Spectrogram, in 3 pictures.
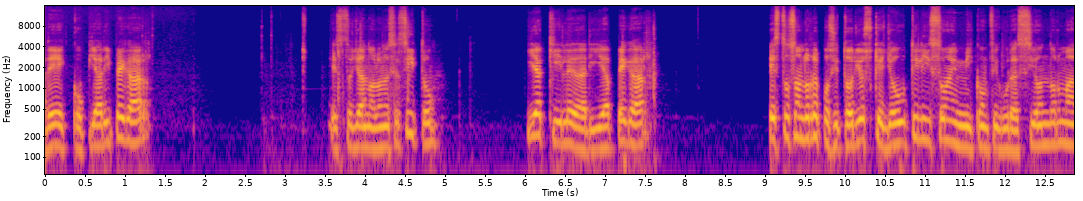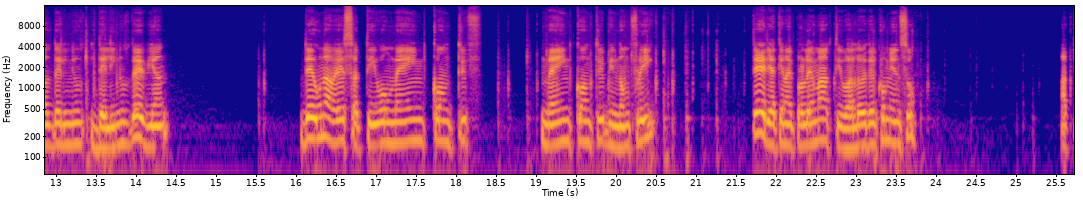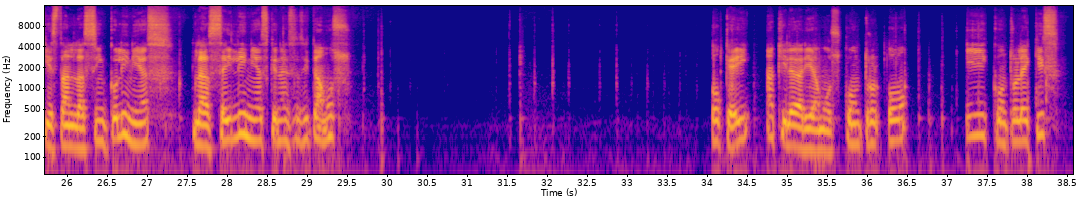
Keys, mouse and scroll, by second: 1.0 click, 2.5 click, 4.0 ctrl+k, 7.0 ctrl+shift+v, 10.6 Up, 11.3-12.3 Up, 13.1 Down, 13.4 Down, 14.2 Right, 14.8-15.3 Right, 15.6 Right, 17.0-18.3 Right, 18.7 Right, 19.4 Right, 19.6 Right, 19.8 Right, 20.0 Right, 20.2 Right, 20.5 Right, 20.6 Down, 20.8 Down, 21.0 Down, 21.3 Down, 21.8 Up, 22.2 Right, 22.6 Right, 23.0 Down, 23.2 Down, 23.4 Down, 23.6 Down, 24.2 Down, 24.2 Up, 24.4 Up, 24.6 Up, 24.8 Up, 25.2 Up, 25.4 Right, 25.5 Right, 26.2-27.1 Right, 27.5 Right, 27.7 Right, 28.5 Down, 29.2 Right, 29.4 Right, 29.7 Left, 29.9 Left, 30.1-31.5 Left, 31.5 Down, 31.7-32.4 typing, 33.3 Down, 33.6 Down, 33.8 Down, 34.0 Down, 36.1 ctrl+o, 36.6 Return, 37.8 ctrl+x.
